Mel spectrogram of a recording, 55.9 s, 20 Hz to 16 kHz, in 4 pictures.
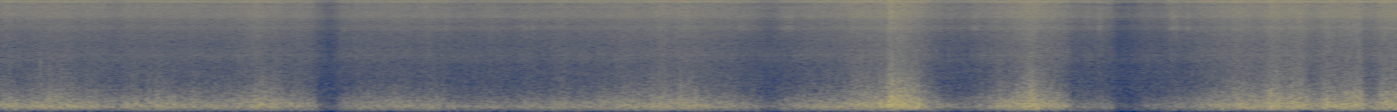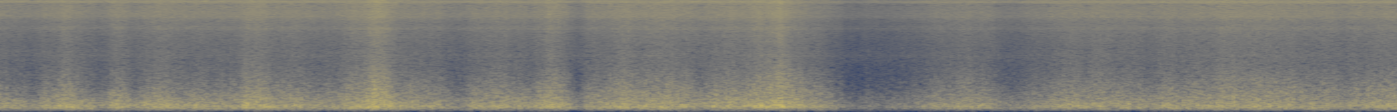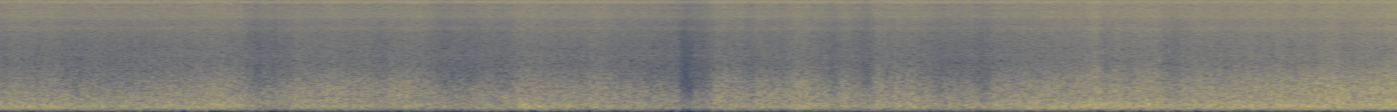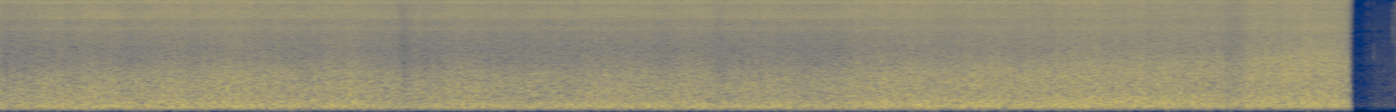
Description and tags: high wind 2
This is an imitation of hurricane force winds i made up by squirting compressed air across the mess of my mic. unprocessed raw sound.
hurricane, wind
